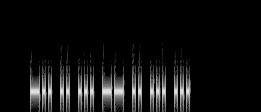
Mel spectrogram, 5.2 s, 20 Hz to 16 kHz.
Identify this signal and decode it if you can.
Morse code, heard as a keyed tone, about 20 wpm, 700 Hz. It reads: DISMISS
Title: 7 Letter Words - First 3 Letters Given - 20wpm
